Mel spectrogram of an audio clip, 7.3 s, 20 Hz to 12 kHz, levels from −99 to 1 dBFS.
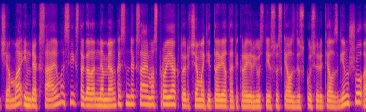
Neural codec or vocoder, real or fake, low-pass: autoencoder, 48 kHz, 32 numbers a frame, DAC-VAE, trained on Japanese speech; fake; 10.8 kHz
